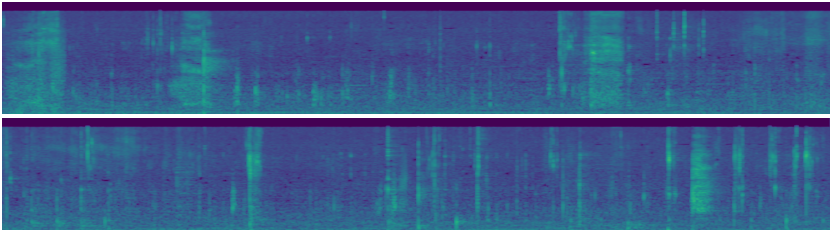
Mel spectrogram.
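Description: Close-up chewing of a mouthful of braised pork knuckle skin, with irregular mouth clicks and smacks scattered throughout.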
